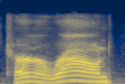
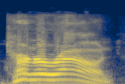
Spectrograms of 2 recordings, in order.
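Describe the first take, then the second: First: It rises at the end like a question. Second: It falls at the end like a statement.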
